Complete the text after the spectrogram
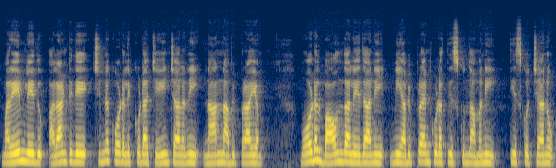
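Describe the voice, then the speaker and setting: A woman's voice: mid-range voice, flat delivery, a little fast, close to an everyday voice. A woman voicing a proud, mocking young man. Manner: proud, mildly sarcastic.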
